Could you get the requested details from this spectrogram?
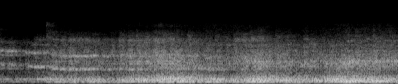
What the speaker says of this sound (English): That sounds like motorcycles.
